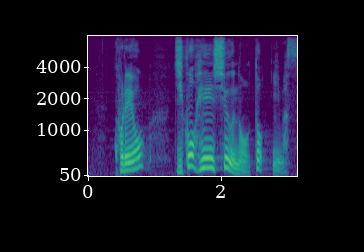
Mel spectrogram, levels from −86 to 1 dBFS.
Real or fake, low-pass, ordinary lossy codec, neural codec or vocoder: real; none; none; none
